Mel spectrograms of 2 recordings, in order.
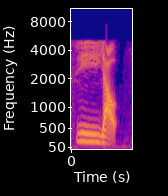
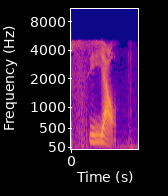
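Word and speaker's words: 豉油: 花生酱，还有辣酱、辣酱、甜酱、甜酱，当然少不了的还有那个酱油啊，西药。酱油在粤语呢，那个发音就很不一样了，变成了酱就变成了西药，西药，西药就是酱油的意思，西药。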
